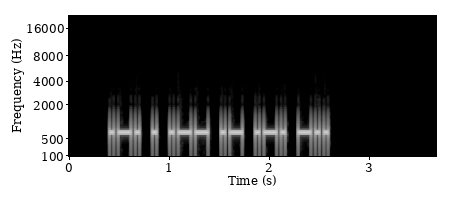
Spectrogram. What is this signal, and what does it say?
Morse code, heard as a keyed tone, about 28 wpm, 700 Hz. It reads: REWARD
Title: Top 1751-2000 Words 28wpm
